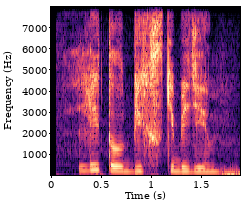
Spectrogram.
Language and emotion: Russian, neutral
